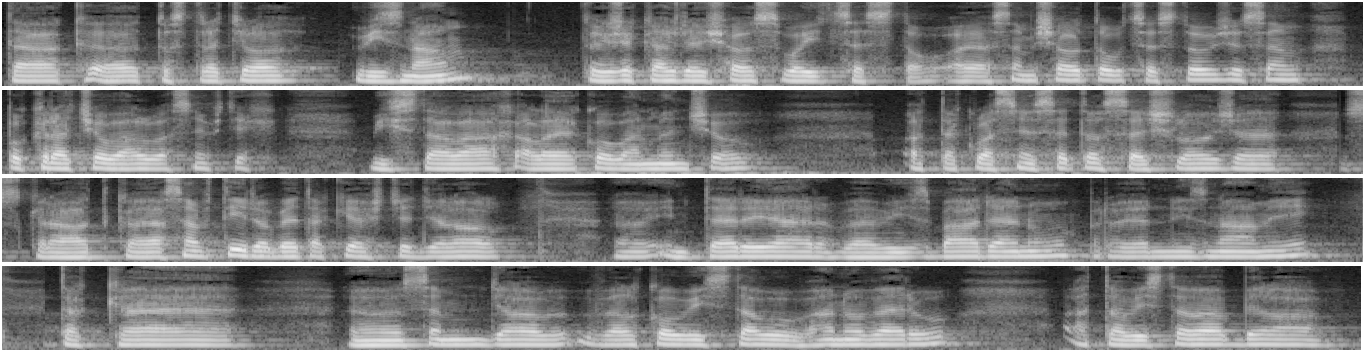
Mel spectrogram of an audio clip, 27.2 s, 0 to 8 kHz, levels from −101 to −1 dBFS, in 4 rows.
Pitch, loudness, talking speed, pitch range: 135 Hz, -20 LUFS, 130 wpm, 130-140 Hz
